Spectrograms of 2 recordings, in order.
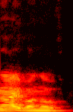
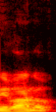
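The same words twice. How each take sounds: First: The name is pronounced the American way. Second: The name is pronounced the Bulgarian way. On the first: "the U S A guys are saying Ivanov" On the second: "We we Bulgarians are saying Ivanov"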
